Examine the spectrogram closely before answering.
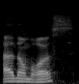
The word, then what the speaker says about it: Adam Bros: Ça se prononce Adam Bros.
